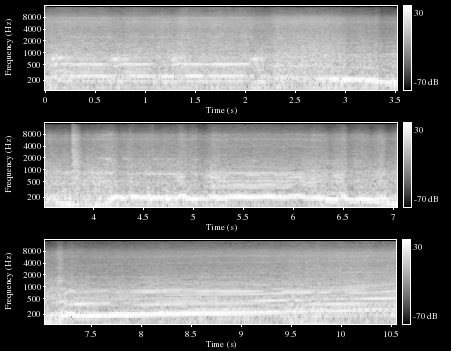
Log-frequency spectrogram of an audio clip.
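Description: The small four-cylinder engine of a racing Hillman Imp revs hard, heard from inside the car.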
